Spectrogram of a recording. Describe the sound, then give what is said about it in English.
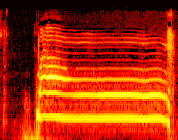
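A domestic cat meows while sitting on its owner's lap: one loud, drawn-out meow held at a nearly steady pitch for about two seconds, opening and ending with brief breathy noise. “Is that your cat or is that you? That's my cat.”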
